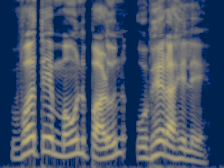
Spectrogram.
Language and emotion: Marathi, neutral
